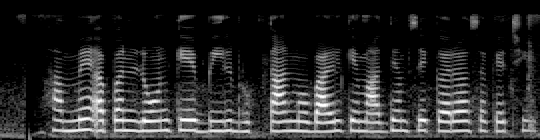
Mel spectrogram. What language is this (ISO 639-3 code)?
mai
